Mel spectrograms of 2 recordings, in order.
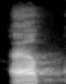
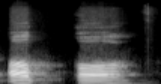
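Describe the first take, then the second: First: The first vowel is an a sound. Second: The first vowel is an o sound. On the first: The speaker calls it right. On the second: The speaker calls it wrong.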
